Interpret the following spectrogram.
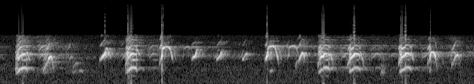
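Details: Border Terrier mix dog that dislikes bicycles, barking at one in the driveway: rapid high-pitched yapping barks in clustered bursts, each sharp onset followed by a short falling tail, continuing without letup, no other sounds.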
